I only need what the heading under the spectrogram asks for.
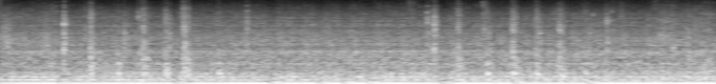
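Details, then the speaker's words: Engine runs but rough on a salvage-auction vehicle just started. Loud uneven idle with irregular thumps and dips in rhythm; service engine light on instantly, stuck in park, cause unknown. "Okay. Well, she's not running well. Service engine light on instantly."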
